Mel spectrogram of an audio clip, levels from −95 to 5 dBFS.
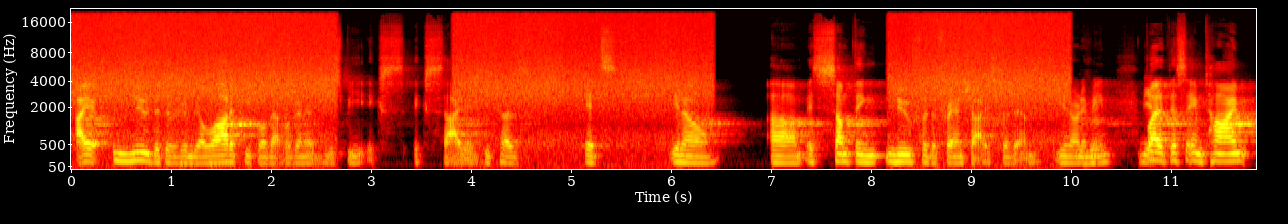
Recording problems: echo of what is said; strong; throughout; 90 ms later, 10 dB below the speech
hiss; loud; until 2.5 s, from 4 to 6.5 s and from 8 to 10 s; 4 dB below the speech

